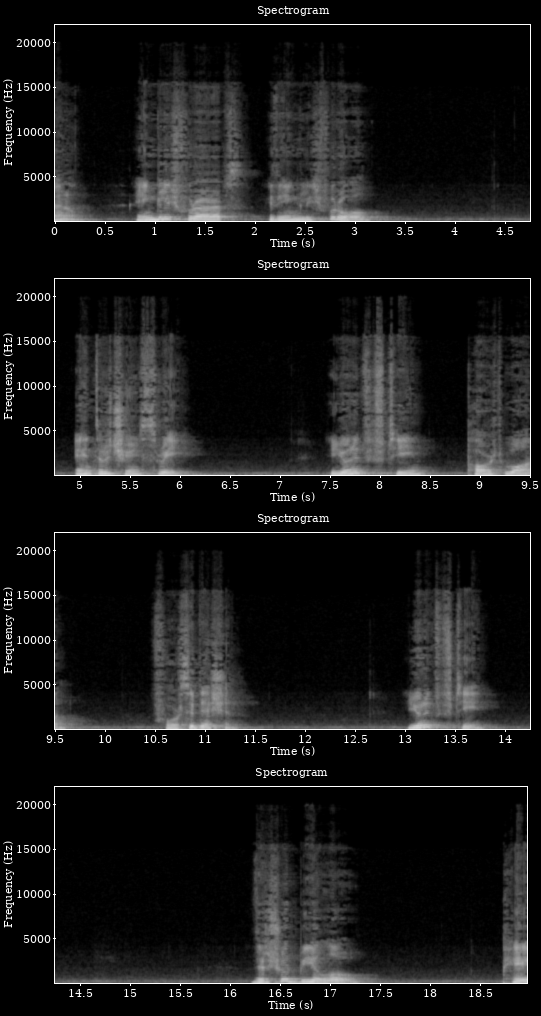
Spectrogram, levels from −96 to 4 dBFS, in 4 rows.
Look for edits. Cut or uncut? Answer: uncut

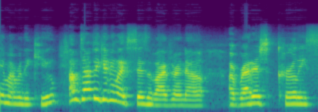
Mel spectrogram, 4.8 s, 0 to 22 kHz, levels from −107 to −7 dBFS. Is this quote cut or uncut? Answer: cut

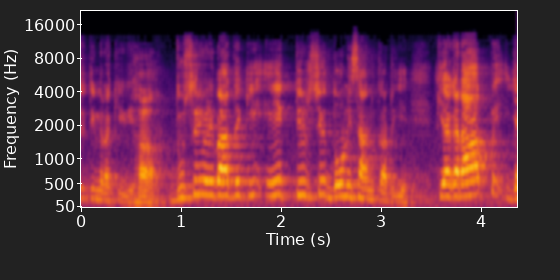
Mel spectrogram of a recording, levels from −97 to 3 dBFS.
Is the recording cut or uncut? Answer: uncut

